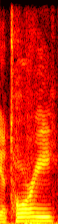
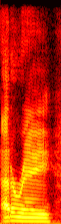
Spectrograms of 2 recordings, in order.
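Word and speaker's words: Ettore: atari products company there's different uh things out there about how you say it i was raised to say a tory if you listen to me talk long enough i'll say tori etta ray it's a great company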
